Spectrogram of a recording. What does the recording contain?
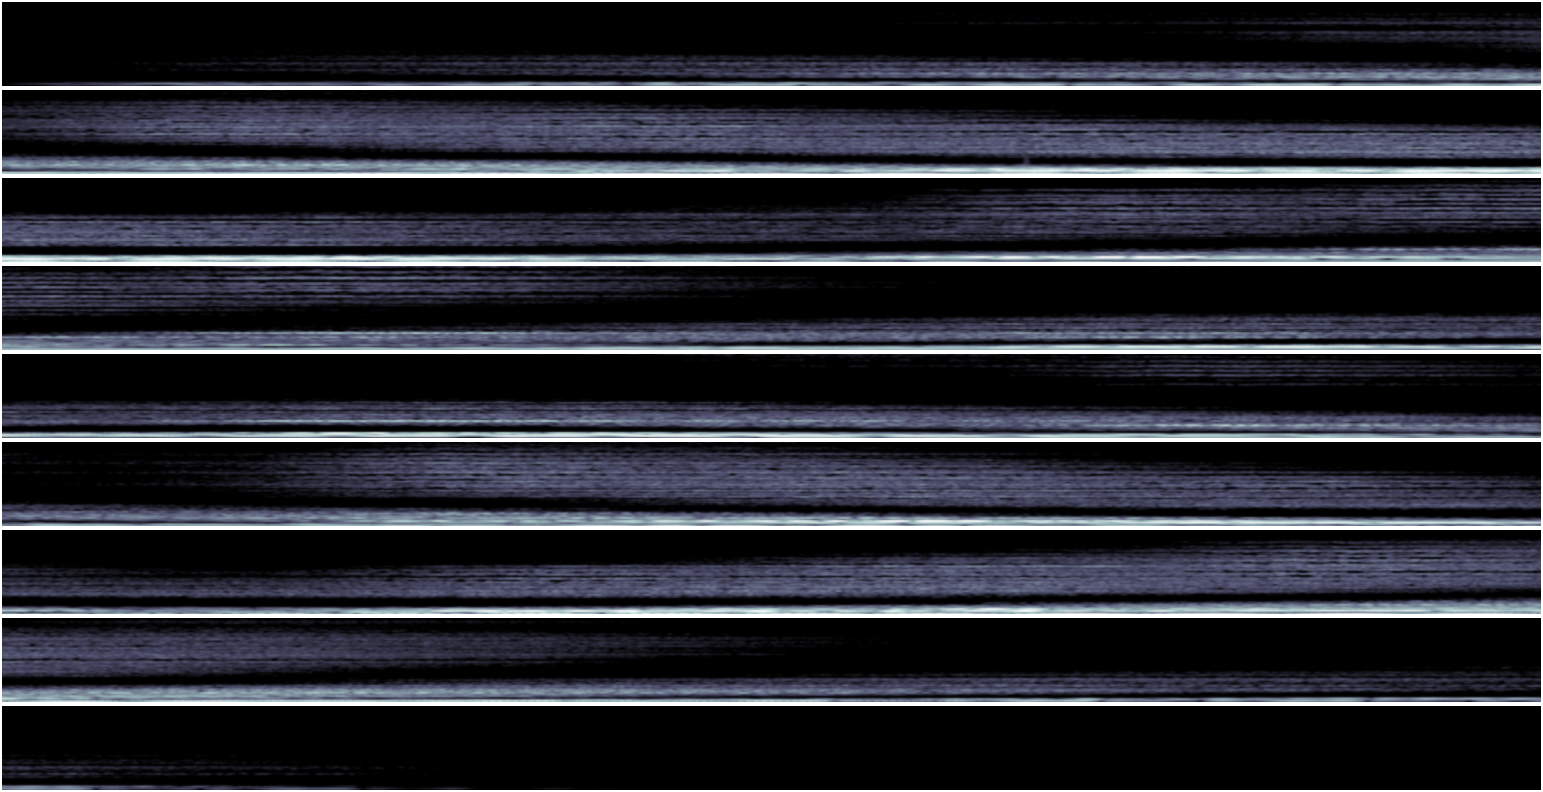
Another soundscape created in MetaSynth.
